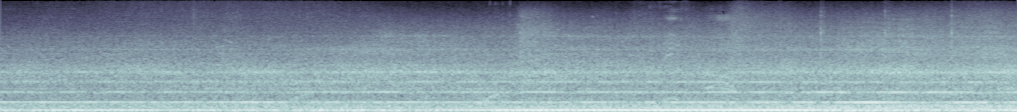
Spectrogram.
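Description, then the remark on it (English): A heavy freight train loaded with thousands of tons of coal rumbles past, a loud, continuous low roar with steady mechanical droning that swells even louder about halfway through and stays intense to the end. “We've waited here for about an hour, and here comes a freight train loaded with thousands of tons of coal.”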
